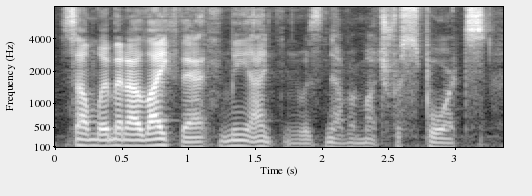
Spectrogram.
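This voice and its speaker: A man's voice: on the low side, moderate pace, a bit bright, lightly acted. Brief: meek New patrolman, voiced by a man, plain and eager. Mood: earnest. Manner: plain, earnest, apologetic. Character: meek, earnest young patrolman, apologetic.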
